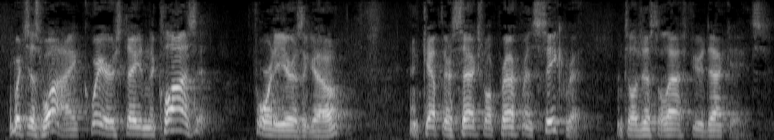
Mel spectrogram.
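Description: A man's voice: mid-range voice, a bit bright, dull audio. A pastor in his sixties from Iowa, preaching an emphatic, scornful sermon and bantering with the congregation. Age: 60s. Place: church sanctuary.

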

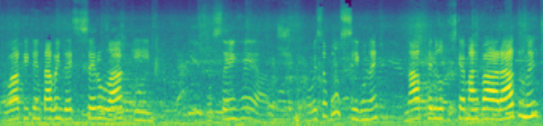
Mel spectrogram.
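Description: A woman's voice: high-pitched, normal speed. A middle-aged woman, chatting to viewers while shopping and walking through a market, filmed on a handheld phone. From Brazil. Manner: chatty, addresses viewers directly. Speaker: vlogger. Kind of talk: casual vlog commentary. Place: supermarket, then busy outdoor street market. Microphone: phone held at arm's length. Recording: busy crowd noise behind.

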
